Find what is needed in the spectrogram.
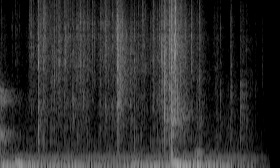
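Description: Foil wrapper of a trading-card pack being torn open and crinkled by hand, a faint rustle that swells in two louder bursts in the second half before fading out.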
